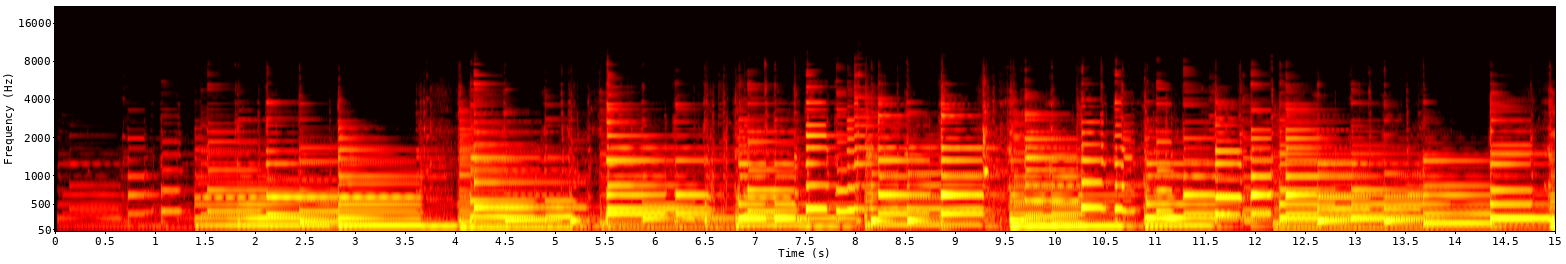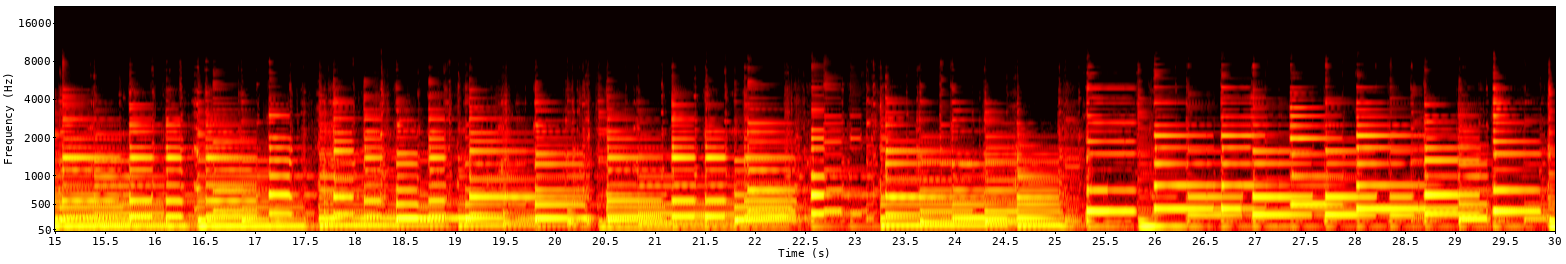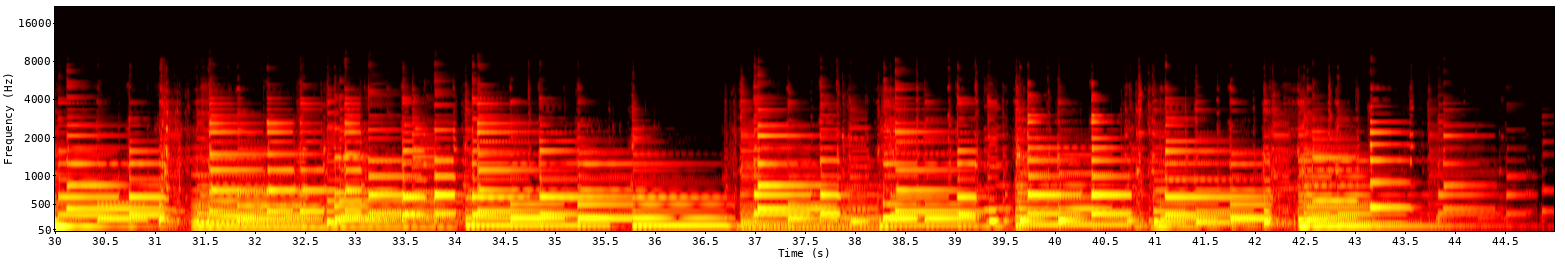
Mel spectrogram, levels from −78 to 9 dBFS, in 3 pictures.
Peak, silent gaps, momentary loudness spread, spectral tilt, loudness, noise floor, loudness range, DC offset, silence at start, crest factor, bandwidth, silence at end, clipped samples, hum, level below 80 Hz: 0 dBFS; none; 5 LU; -9.5 dB/octave; -14 LUFS; -39 dBFS; 2 LU; under 0.1%; 0.45 s; 14 dB; 7 kHz; 0.05 s; under 0.1%; none; -42 dBFS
